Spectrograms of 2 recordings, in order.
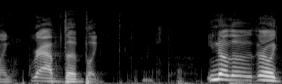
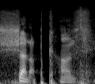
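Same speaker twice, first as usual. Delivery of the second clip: offhand, low and softer; casual; 4 semitones lower, 5 dB quieter, slower than usual. Retold or imitated. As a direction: toss the insult out without yelling. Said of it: "But just casually".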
